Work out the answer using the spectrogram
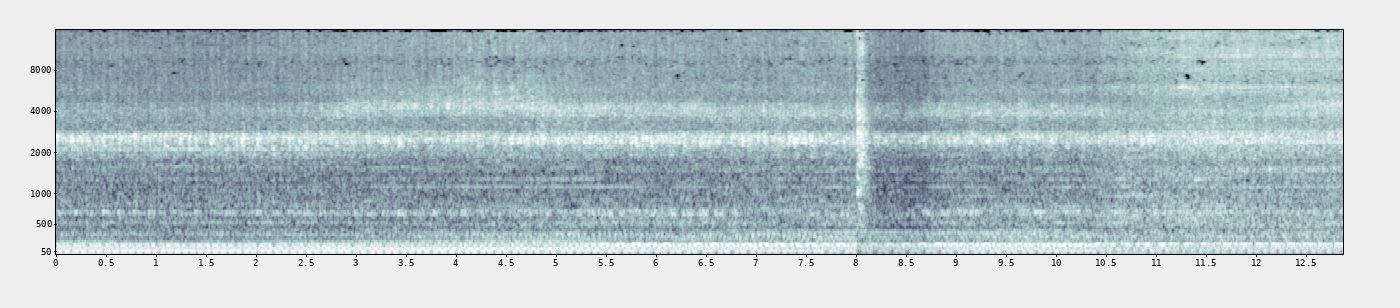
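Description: Big-cam 496 big-block Chevrolet V8 (a 454 with a stroker kit) idling steadily, kept running to bring it up to operating temperature. A single sharp knock about eight seconds in.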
